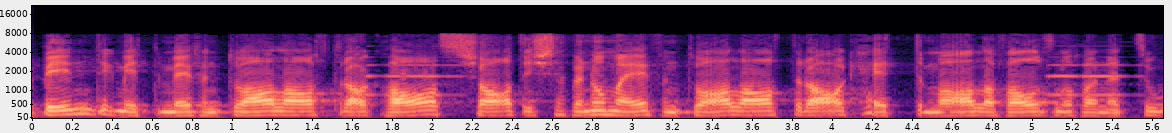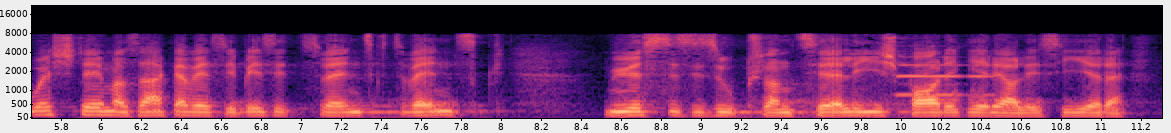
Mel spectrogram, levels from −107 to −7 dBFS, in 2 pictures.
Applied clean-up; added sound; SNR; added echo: neural mask model RNNoise.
